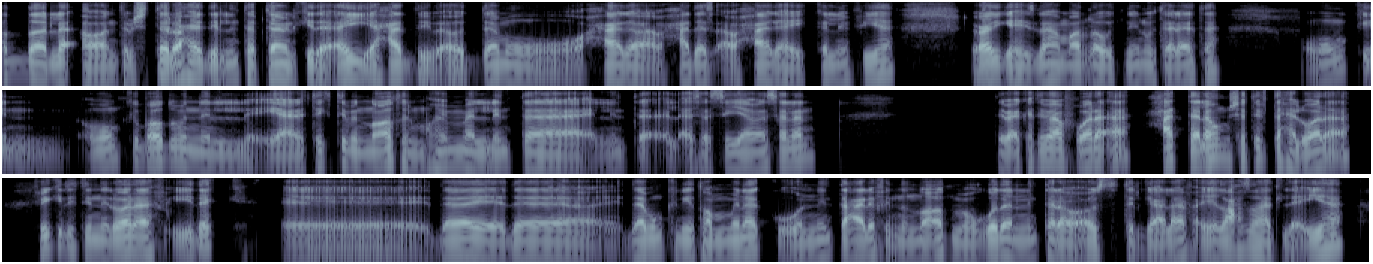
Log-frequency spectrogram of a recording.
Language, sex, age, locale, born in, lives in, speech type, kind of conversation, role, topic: Arabic, male, 30-34, ar-EG, Egypt, Egypt, conversation, advice, advisor, إزاي أتغلب على خوفي من الكلام في الاجتماعات أو قدام ناس كتير؟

